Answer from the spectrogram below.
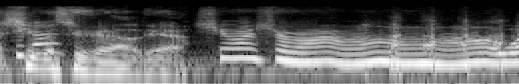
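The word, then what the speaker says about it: Chivas Regal: Yeah, Shivas Regal.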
